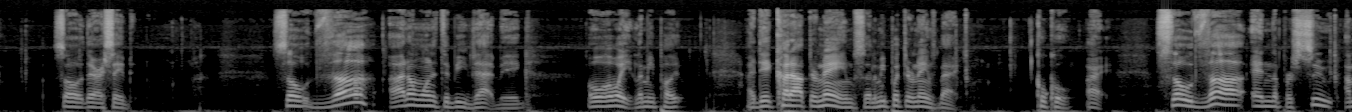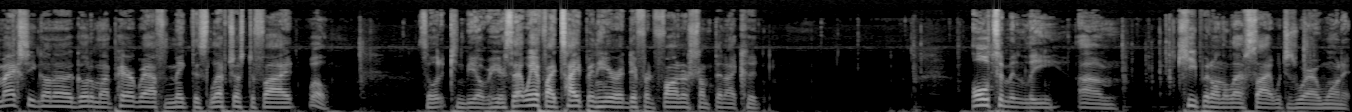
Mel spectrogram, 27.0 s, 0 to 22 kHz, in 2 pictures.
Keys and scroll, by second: 3.8 t, 6.1 Escape, 7.1 t, 8.2 ctrl+v, 9.6 ctrl+Return, 13.3 ctrl+Return, 17.1 v, 21.0 t, 25.1 ctrl+Return, 26.4 v.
